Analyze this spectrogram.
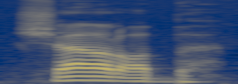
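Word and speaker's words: شراب: Y la ro pronunciar la boca llena. Ro. Ra. Chara. Chara. Y vas a terminar con una B.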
